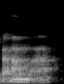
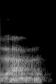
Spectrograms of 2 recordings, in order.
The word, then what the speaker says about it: Rama: what you have mentioned earlier is the posture, pronunciation, and today the emphasis on saying Rama rather than Rama.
